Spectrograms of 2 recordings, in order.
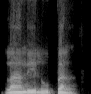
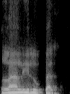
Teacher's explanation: Sisi bagian depan lidah mengenai gusi gigi depan atas, ya. La itu dibaca tipis. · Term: lam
